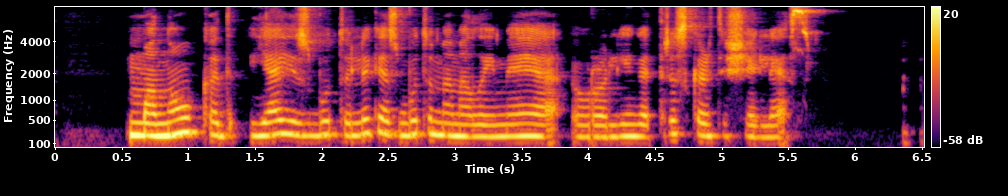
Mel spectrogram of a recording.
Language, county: Lithuanian, Telšiai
